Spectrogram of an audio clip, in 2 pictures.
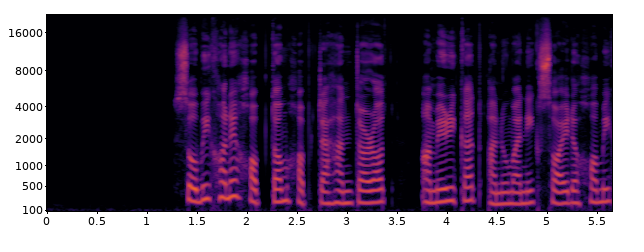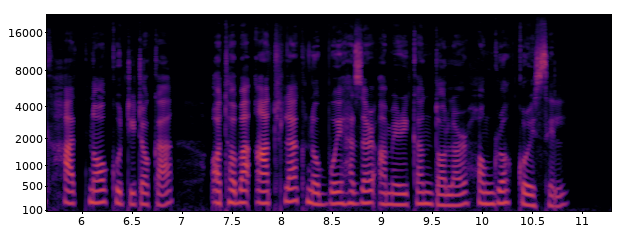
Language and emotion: Assamese, neutral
